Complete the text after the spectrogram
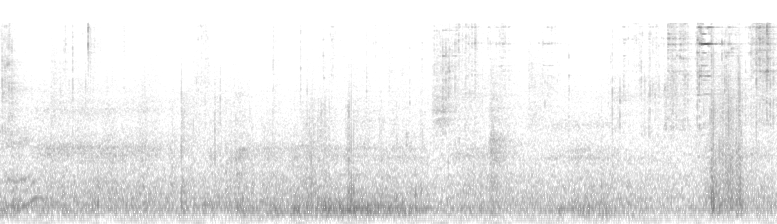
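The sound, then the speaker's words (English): Keys jangle and clink repeatedly as a person handles and sorts through a key ring looking for the right key, a steady metallic rattling with one sharper, louder jingle near the end; no one speaks. “Now I'd like for you to look through the keys and see a little bit and see if you can find the right key.”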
